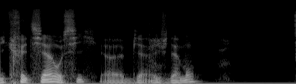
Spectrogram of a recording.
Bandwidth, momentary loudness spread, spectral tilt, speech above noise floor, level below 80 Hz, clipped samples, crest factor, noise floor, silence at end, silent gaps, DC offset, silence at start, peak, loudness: 14 kHz; 11 LU; -6.5 dB/octave; 44 dB; -44 dBFS; under 0.1%; 18 dB; -73 dBFS; 0.95 s; none; 0.9%; 0 s; -12 dBFS; -30 LUFS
